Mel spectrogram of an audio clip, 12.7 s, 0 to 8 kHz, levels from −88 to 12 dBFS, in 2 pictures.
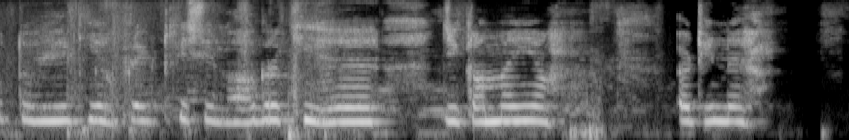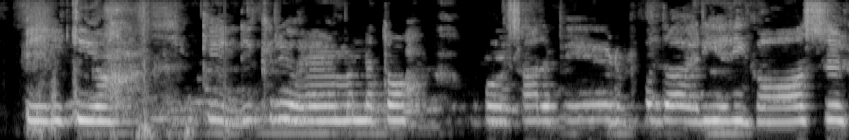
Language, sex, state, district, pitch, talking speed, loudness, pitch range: Rajasthani, male, Rajasthan, Churu, 300 Hz, 125 wpm, -15 LUFS, 290-310 Hz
